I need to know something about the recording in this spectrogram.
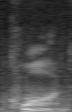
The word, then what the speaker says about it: Qohn: to find another that has the first name Quan spelled with a q o h n last name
